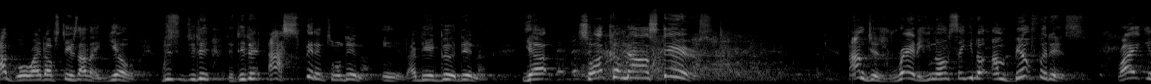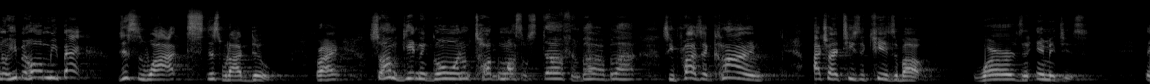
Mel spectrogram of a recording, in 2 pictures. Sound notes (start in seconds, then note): 5.5 audience laughing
